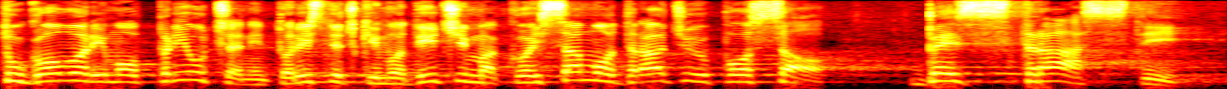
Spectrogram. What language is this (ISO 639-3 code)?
hrv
